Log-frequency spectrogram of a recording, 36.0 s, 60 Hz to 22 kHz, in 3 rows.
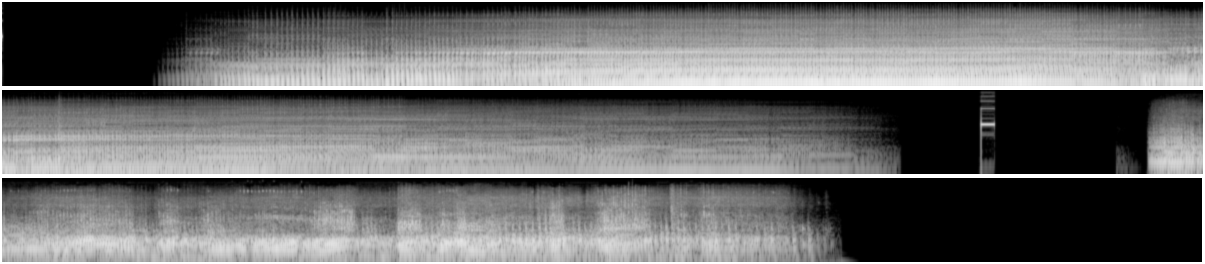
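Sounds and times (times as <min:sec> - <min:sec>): motorcycle engine running: 0:01.6 - 0:21.0, 0:23.5 - 0:29.3.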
